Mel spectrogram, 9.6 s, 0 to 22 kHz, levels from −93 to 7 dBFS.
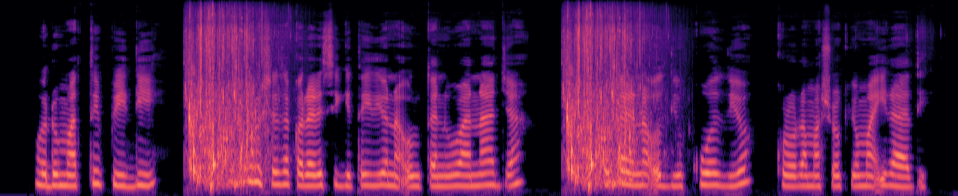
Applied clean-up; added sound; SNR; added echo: none; Splash, splatter; -2 dB; none.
